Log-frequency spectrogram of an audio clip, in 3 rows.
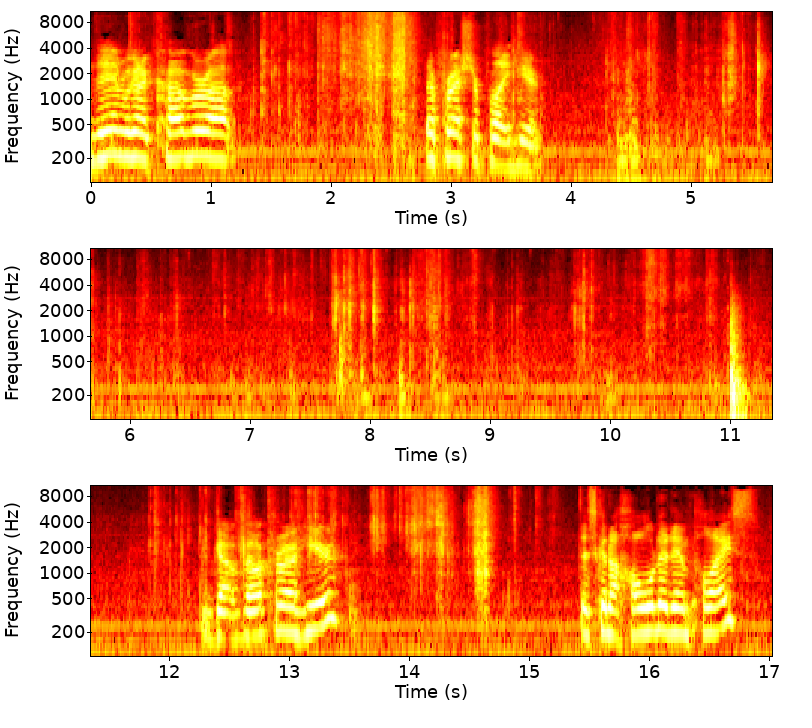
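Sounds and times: fabric bandage rustling: 0.0 - 15.3.

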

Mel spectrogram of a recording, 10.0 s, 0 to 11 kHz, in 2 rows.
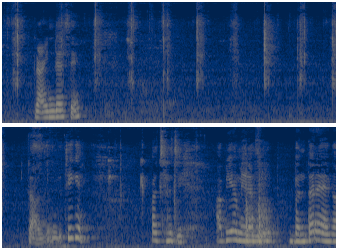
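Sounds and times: pepper mill grinding: 0.0 - 5.9.

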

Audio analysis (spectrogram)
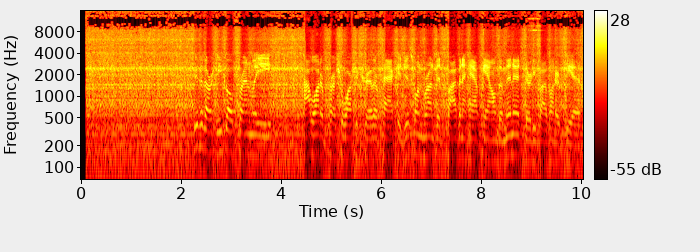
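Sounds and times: pressure washer engine drone: 0.1 - 10.0.

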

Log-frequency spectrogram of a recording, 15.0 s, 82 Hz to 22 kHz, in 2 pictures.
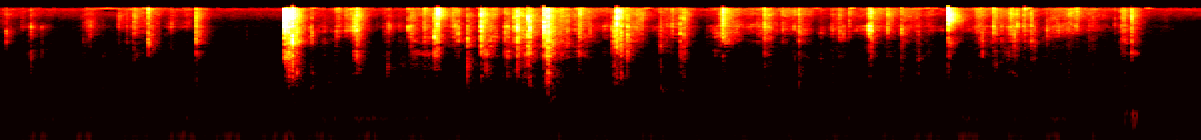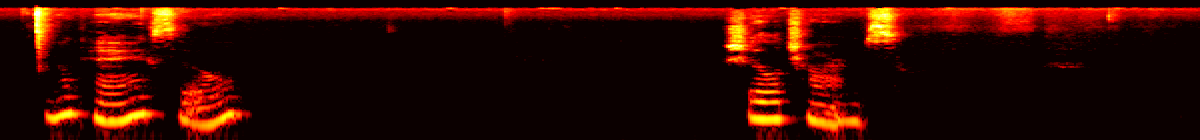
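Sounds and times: plastic bag crinkling: 0.0 - 7.2.

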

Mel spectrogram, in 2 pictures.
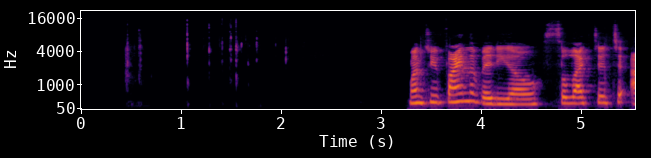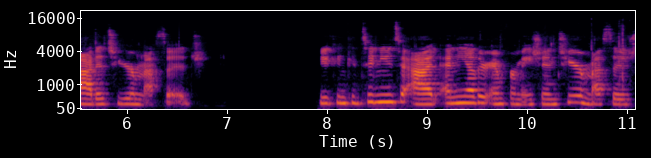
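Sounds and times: computer keyboard keystrokes: 0.5 - 1.8.

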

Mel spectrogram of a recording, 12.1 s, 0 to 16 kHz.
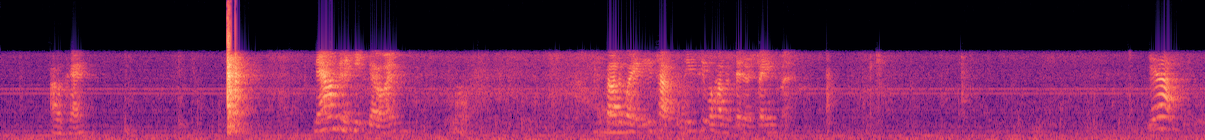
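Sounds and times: low hum of room noise: 0.0 - 12.0.

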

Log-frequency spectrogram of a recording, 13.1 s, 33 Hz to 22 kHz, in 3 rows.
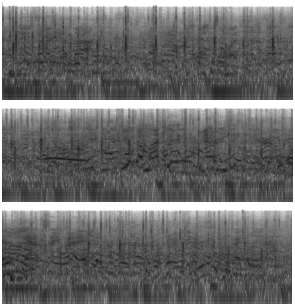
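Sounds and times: crowd chatter: 0.0 - 13.0
people clapping: 0.0 - 13.0.

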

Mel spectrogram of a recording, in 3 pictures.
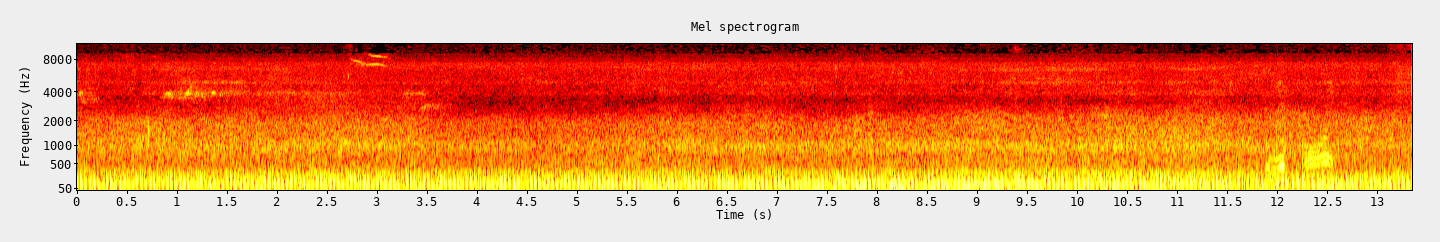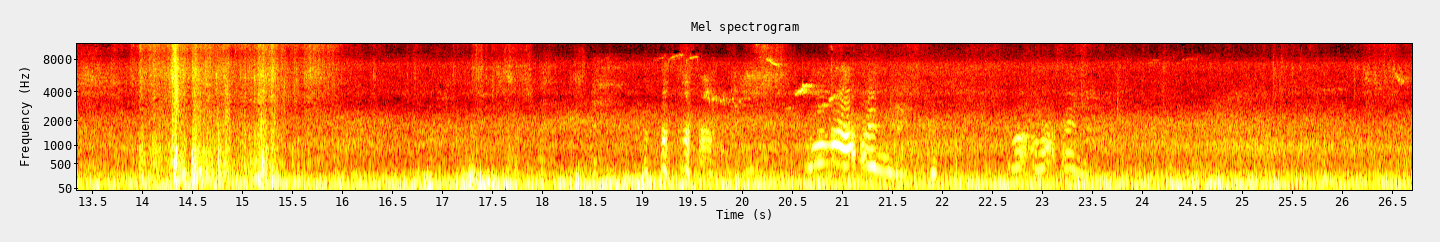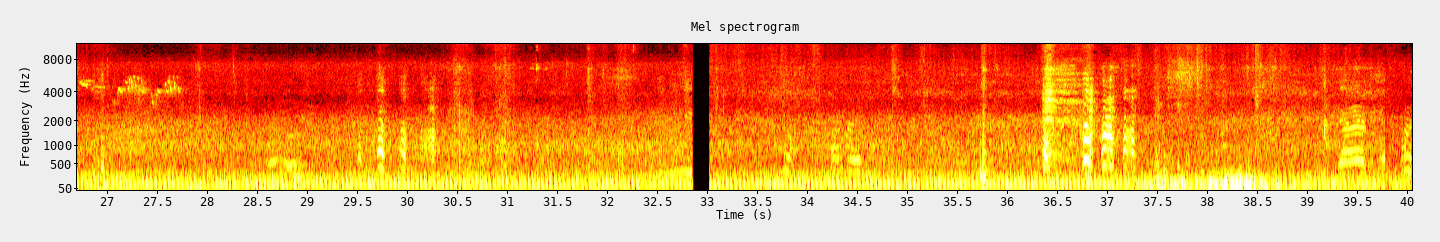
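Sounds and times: low outdoor rumble: 0.0 - 40.0.

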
